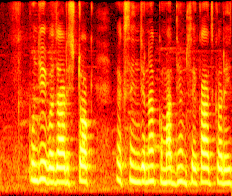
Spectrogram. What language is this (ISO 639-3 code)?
mai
